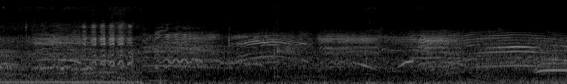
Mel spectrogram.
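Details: Hissar sheep at a Tajik summer pasture, 20 May 2023: a run of high, tremulous bleats, some short and some long with wavering pitch, a low hum fading out at the start.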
